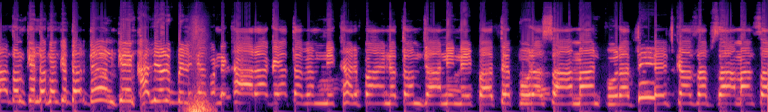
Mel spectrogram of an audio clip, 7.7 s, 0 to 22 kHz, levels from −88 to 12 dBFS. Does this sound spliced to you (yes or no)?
yes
